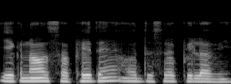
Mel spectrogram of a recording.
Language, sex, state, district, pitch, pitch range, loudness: Hindi, male, Chhattisgarh, Kabirdham, 145 Hz, 140-145 Hz, -18 LUFS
